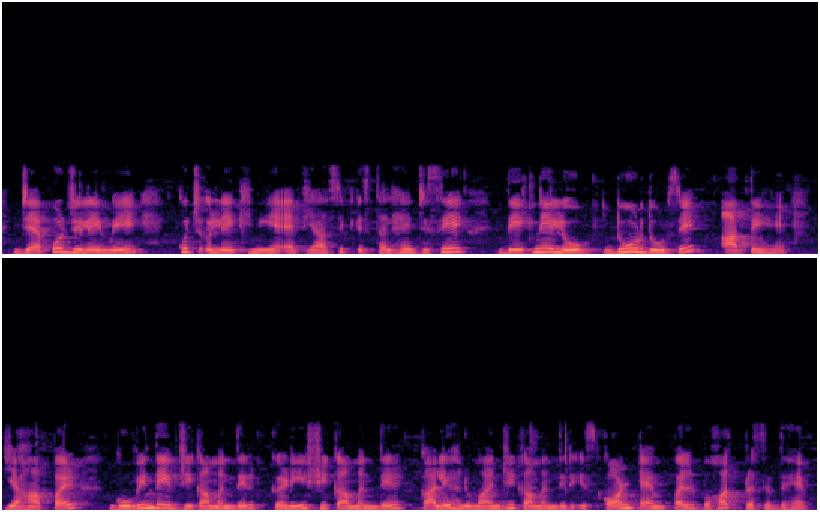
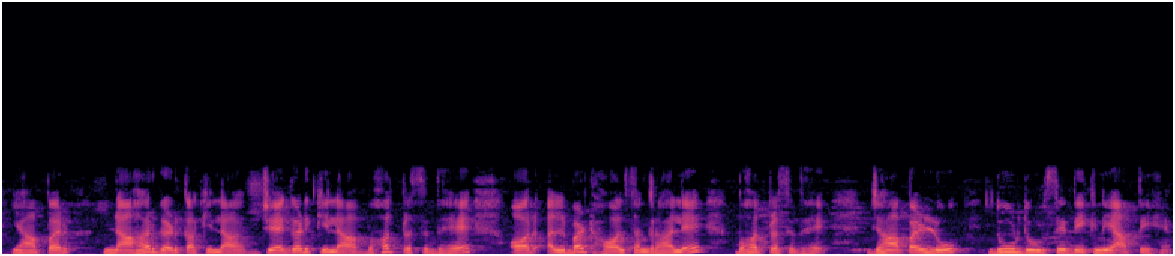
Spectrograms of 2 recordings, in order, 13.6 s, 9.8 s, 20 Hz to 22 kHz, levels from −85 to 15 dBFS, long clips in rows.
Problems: continuous background conversations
